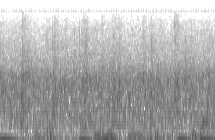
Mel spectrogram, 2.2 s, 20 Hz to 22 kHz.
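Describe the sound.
Applause from an audience welcoming Pastor Derek before an evening talk on Proverbs 31: dense, steady clapping from many hands, even in loudness and without a break from start to finish.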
